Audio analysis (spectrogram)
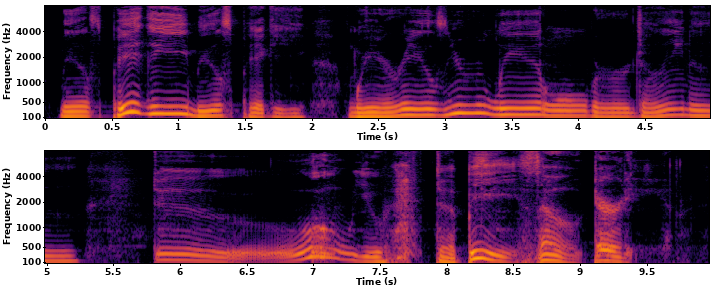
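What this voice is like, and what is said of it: Kermit the Frog character voice. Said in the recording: “This is me performing Kermit the Frog.”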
